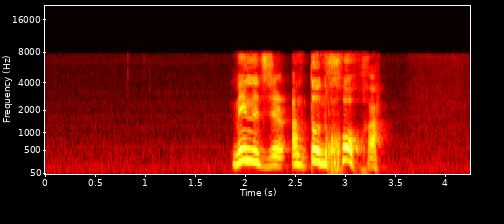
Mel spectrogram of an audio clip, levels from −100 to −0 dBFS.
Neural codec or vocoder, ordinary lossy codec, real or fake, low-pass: none; none; real; none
